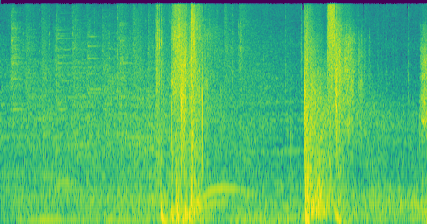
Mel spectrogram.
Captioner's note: gunshot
